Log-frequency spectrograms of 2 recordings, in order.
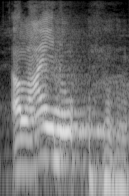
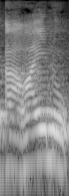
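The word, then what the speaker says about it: العين: Alainu. Aain. Ain mata. Alinu. Alinu. Ah, ini masuk yang qamariah. Al jelas enggak boleh a'ainu. Enggak boleh harus al ainu.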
